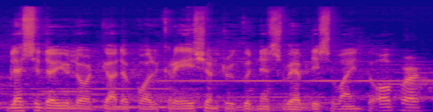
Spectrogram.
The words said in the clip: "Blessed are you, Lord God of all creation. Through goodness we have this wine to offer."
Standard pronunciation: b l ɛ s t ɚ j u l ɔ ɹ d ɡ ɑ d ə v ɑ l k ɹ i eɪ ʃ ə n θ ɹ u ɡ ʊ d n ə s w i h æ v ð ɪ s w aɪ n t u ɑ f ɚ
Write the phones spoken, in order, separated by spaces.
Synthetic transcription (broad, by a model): b l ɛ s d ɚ j u l ɔ ɹ d ɡ ɑ d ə p ɑ l k ɹ i eɪ ʃ ə n t ɹ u ɡ ʊ d n ə s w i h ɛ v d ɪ s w aɪ n t u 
